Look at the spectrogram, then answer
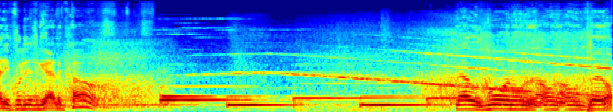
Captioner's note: ambulance sirens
